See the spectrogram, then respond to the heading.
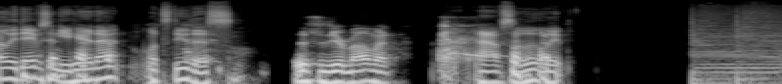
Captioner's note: laughs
